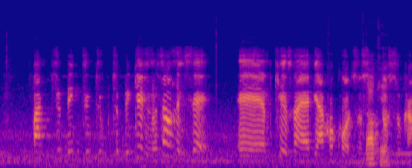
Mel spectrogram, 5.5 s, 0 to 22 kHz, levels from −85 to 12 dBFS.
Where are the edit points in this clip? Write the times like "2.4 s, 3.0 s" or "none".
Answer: none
